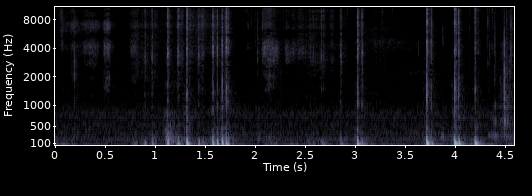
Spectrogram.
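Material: Chalk.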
